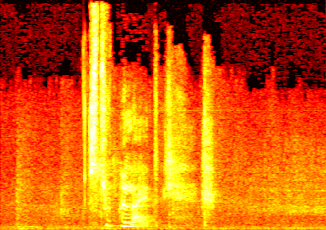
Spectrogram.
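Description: Another young woman answers in a low, upset voice.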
